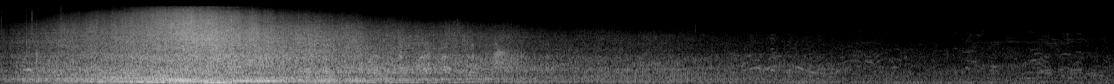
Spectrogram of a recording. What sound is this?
Fly past recorded at Santa Pod using a Sony PCM-D50.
